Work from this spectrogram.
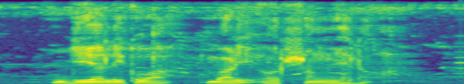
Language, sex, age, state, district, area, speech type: Santali, male, 30-45, West Bengal, Purulia, rural, spontaneous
